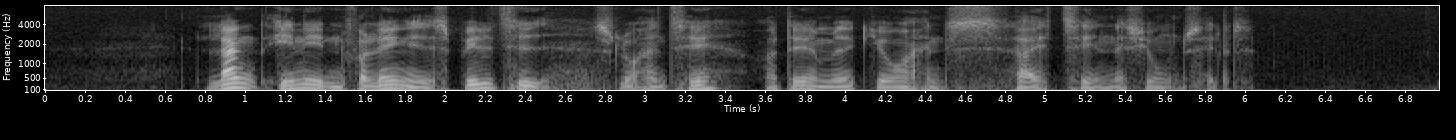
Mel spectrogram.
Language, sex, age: Danish, male, 39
